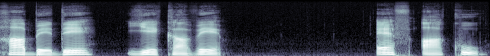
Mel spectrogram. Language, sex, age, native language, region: Slovenian, male, 30-49, Croatian, Posavska region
